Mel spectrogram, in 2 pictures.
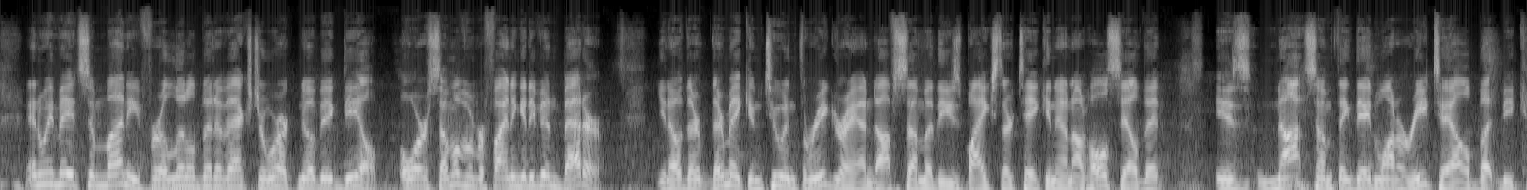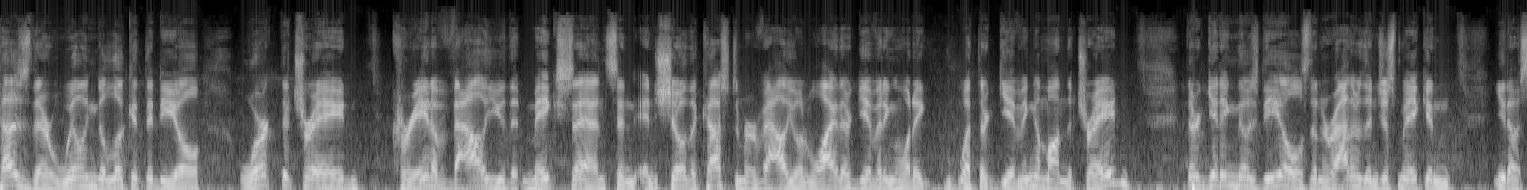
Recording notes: they recorded live on the floor of the AIMExpo in Las Vegas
